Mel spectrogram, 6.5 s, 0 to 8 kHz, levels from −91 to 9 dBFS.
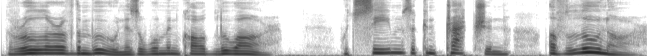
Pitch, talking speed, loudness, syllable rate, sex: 145 Hz, 150 wpm, -18 LUFS, 4.3 syllables/s, male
